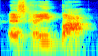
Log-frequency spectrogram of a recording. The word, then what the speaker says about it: Escriba: Escriba, bravo. I spell it for those who are interested.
